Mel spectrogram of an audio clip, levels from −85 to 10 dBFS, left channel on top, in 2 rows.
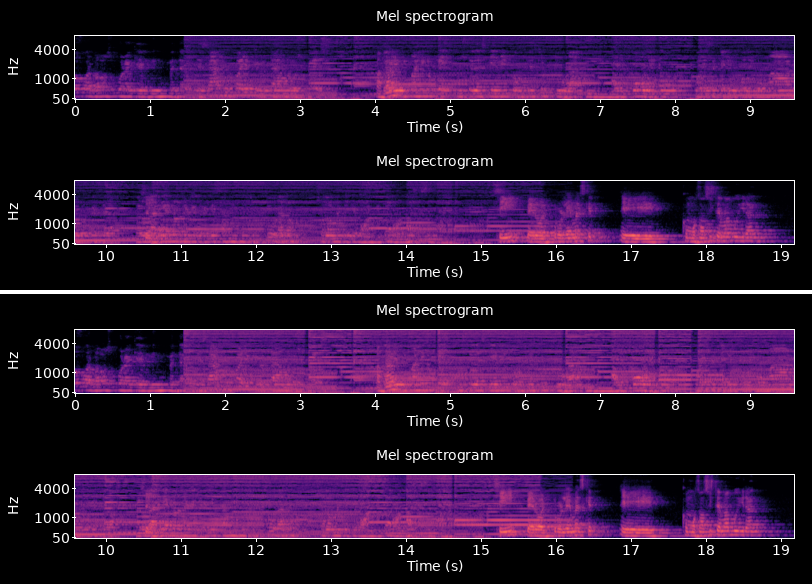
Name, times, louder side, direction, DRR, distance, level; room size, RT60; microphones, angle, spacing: voice 1, 0.0-3.6 4.1-14.5, equal, 15° right, 1 dB, 1.2 m, -35 dB
sound 1, 1.4-16.3, right 6 dB, 65° right, 0.4 m, -35 dB
voice 2, 4.0-4.3 10.5-10.7 15.2-16.6 16.8-18.7, right 2 dB, 35° right, 6 dB, 0.8 m, -28 dB
11.5 x 5.4 x 2.7 m, 0.83 s
head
